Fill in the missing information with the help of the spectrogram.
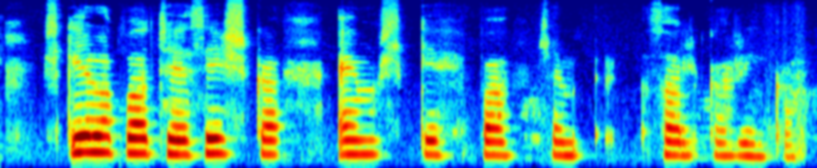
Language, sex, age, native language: Icelandic, female, 12, Icelandic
